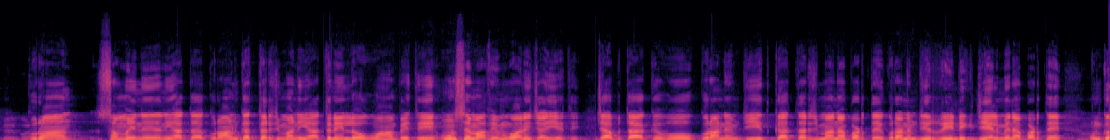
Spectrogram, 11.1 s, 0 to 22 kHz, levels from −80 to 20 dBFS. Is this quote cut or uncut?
cut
